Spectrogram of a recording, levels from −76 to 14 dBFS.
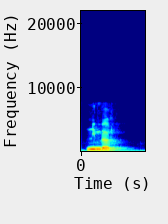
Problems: echo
